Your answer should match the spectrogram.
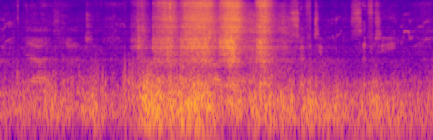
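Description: Wind buffeting a phone's microphone in gusts, loudest for about a second and a half in the middle.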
